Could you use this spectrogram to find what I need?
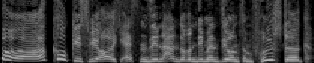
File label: victory, de; cookie run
